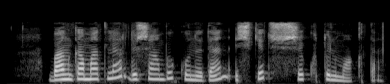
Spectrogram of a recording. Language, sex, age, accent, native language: Uzbek, female, 25-34, Qashqadaryo, Uzbek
